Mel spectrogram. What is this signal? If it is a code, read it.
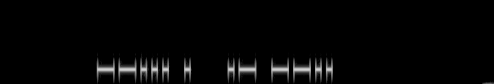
Morse code, heard as a keyed tone, about 22 wpm, 700 Hz. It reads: 7E AZ
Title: Field Day Exchanges Encore - 22wpm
